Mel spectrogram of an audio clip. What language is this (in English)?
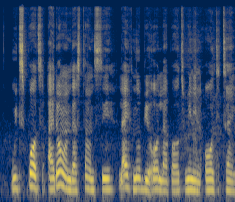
Nigerian Pidgin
